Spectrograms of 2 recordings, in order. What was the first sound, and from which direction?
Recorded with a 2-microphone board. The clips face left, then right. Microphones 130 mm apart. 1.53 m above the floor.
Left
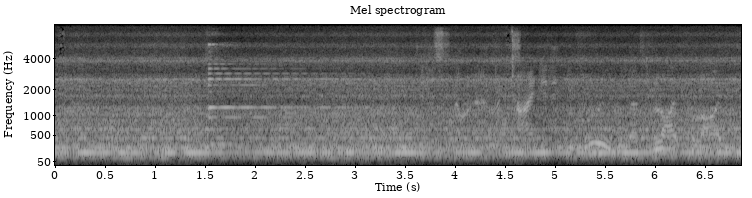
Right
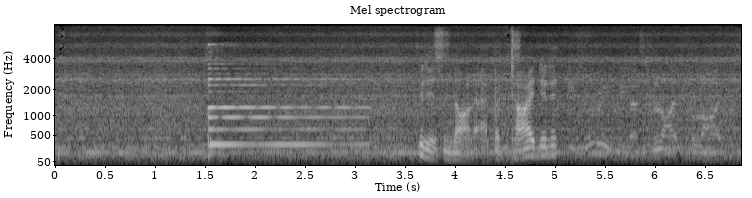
A piano, 50° right (ahead or behind).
